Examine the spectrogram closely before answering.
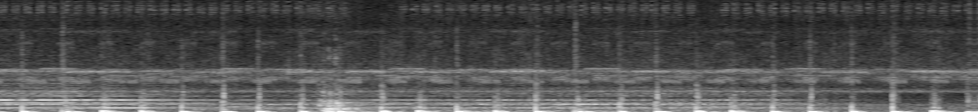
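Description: Heavy footsteps thud on wooden boards at a quick, steady pace.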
